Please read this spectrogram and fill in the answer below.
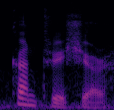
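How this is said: The name is said with a British pronunciation. "The British would say Countryshire"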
